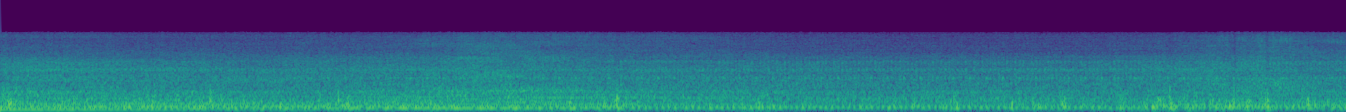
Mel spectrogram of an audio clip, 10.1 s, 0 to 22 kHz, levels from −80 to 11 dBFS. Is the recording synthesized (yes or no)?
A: no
